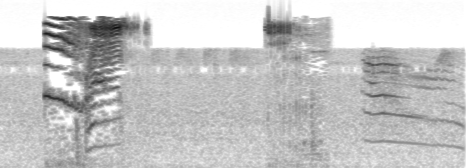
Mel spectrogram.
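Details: Domestic cat calling for a mate at night: one loud, harmonic meow sliding downward, a short high squeak, then a steadier, lower drawn-out meow fading away over soft background noise.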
